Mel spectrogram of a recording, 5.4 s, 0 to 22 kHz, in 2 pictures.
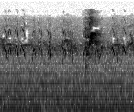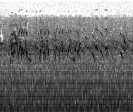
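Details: Newly hatched chicks from a 20 June 2023 hatch of Cream Legbar, Sussex, Sultan and Fizan breeds, a crowd of high, thin peeps overlapping continuously, each a short quick downward chirp, with one louder peep near the middle over a steady low hum.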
